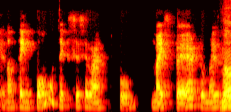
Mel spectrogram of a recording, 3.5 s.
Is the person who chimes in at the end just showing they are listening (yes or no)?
no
